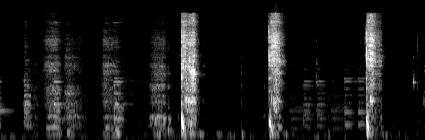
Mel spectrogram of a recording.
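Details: Korean streamer with a cold: three loud, sharp sneezes about every one and a half seconds, each after a brief intake, with music in the background. Sneezing.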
